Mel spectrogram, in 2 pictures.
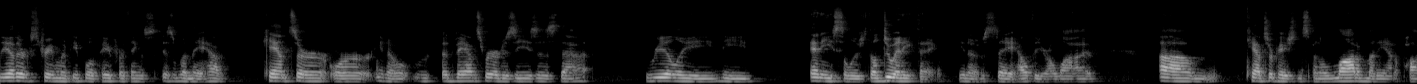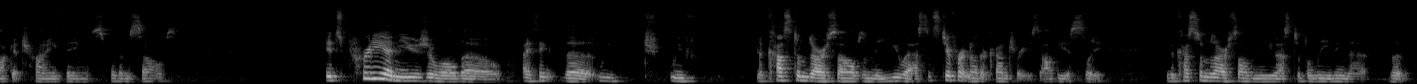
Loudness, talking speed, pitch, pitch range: -30 LUFS, 170 wpm, 145 Hz, 135-155 Hz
